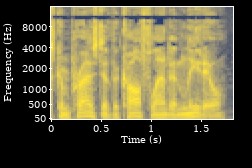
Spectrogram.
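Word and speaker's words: Lidl: of the kaufland and lido rhymes with needle discount supermarkets schwartz inherited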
